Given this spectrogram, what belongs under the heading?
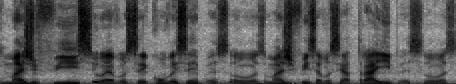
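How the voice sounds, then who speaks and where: A man with a high pitch is speaking at a moderate pace. Noticeable background noise can be heard. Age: 30s. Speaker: preacher and youth pastor. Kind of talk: casual chat.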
